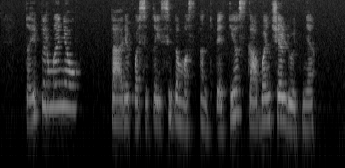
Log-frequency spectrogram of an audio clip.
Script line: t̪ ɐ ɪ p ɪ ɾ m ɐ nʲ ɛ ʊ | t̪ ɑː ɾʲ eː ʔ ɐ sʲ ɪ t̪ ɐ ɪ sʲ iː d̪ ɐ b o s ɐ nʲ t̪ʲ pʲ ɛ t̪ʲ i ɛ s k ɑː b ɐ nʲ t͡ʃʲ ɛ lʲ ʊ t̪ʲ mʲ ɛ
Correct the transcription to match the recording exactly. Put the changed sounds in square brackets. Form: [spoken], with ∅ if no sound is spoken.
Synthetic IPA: t̪ ɐ ɪ p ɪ ɾ m ɐ nʲ ɛ ʊ | t̪ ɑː ɾʲ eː [p] ɐ sʲ ɪ t̪ ɐ ɪ sʲ iː d̪ ɐ [m] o s ɐ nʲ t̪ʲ pʲ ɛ t̪ʲ i ɛ s k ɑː b ɐ nʲ t͡ʃʲ ɛ lʲ ʊ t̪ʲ [nʲ] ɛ

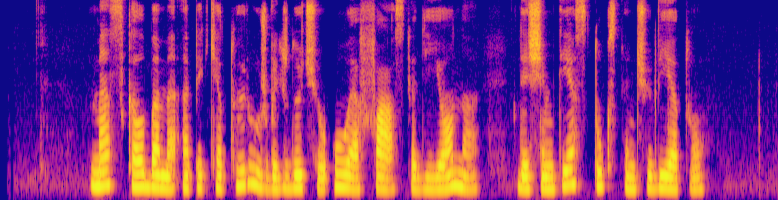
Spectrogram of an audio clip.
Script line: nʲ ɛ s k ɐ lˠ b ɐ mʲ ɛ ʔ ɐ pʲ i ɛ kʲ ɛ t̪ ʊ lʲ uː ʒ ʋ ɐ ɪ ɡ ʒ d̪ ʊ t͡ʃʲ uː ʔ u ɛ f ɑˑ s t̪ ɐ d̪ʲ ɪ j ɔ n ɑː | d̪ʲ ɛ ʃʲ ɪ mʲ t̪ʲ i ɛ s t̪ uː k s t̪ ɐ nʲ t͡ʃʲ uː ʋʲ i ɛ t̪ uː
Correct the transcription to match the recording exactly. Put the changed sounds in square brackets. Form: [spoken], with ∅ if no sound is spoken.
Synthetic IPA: [mʲ] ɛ s k ɐ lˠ b ɐ mʲ ɛ ʔ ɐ pʲ i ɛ kʲ ɛ t̪ ʊ [ɾʲ] uː ʒ ʋ ɐ ɪ ɡ ʒ d̪ ʊ t͡ʃʲ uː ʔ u ɛ f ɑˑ s t̪ ɐ d̪ʲ ɪ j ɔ n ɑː | d̪ʲ ɛ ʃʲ ɪ mʲ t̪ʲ i ɛ s t̪ uː k s t̪ ɐ nʲ t͡ʃʲ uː ʋʲ i ɛ t̪ uː

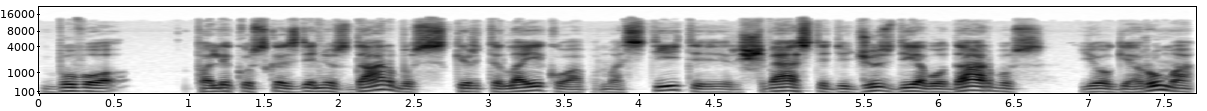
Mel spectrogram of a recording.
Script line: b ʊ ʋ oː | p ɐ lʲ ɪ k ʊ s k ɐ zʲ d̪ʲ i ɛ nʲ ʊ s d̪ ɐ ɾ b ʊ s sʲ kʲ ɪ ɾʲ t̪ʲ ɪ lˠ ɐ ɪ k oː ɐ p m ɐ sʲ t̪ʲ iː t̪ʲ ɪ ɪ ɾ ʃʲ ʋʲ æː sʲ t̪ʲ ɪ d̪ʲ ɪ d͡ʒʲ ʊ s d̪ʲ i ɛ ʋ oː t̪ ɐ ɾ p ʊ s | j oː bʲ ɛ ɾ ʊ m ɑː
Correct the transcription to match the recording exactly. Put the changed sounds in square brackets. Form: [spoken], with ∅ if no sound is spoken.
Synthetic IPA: b ʊ ʋ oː | p ɐ lʲ ɪ k ʊ s k ɐ zʲ d̪ʲ i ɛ nʲ ʊ s d̪ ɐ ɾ b ʊ s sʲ kʲ ɪ ɾʲ t̪ʲ ɪ lˠ ɐ ɪ k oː ɐ p m ɐ sʲ t̪ʲ iː t̪ʲ ɪ ɪ ɾ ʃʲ ʋʲ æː sʲ t̪ʲ ɪ d̪ʲ ɪ d͡ʒʲ ʊ s d̪ʲ i ɛ ʋ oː [d̪] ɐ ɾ [b] ʊ s | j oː [ɡʲ] ɛ ɾ ʊ m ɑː

